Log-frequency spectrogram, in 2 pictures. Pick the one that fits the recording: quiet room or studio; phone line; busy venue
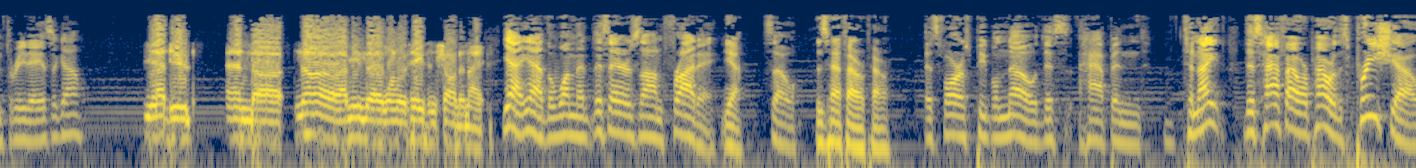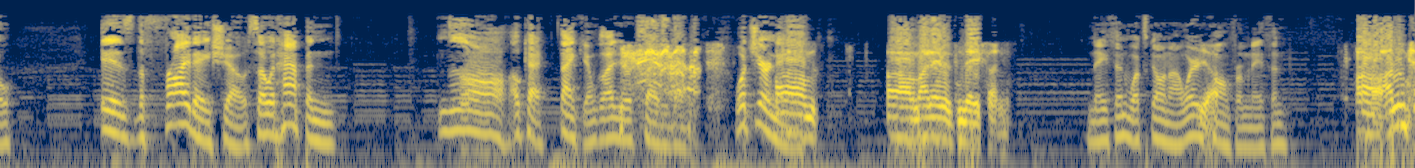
phone line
